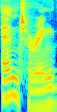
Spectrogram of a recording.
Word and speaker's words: entering: 이렇게 I가 오는 경우에는 R을 발음을 할 수밖에 없죠. entering 이렇게 발음할 수밖에 없다라는 거예요.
